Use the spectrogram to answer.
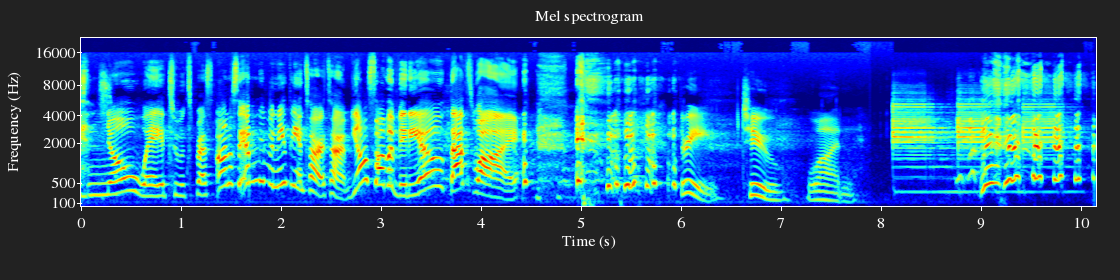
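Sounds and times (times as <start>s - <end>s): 
speech: 0.0s - 7.9s, 9.0s - 9.9s
laughter: 3.6s - 6.0s, 8.8s - 10.1s
phone alarm ringtone with electronic melody: 8.1s - 10.1s.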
